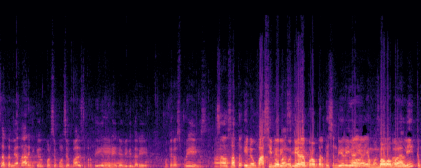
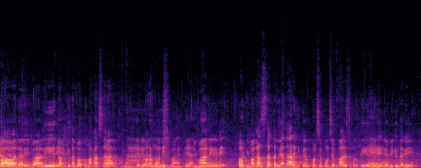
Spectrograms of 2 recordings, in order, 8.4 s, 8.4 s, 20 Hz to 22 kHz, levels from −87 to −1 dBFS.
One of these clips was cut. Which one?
first; 1 cut; at 4.2 s

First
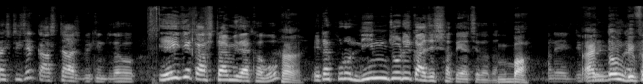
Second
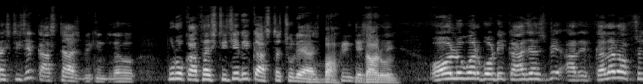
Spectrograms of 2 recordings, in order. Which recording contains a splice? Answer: first; 2 cuts; at 1.4 s, 5.4 s

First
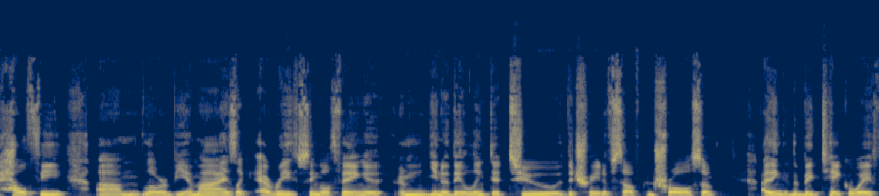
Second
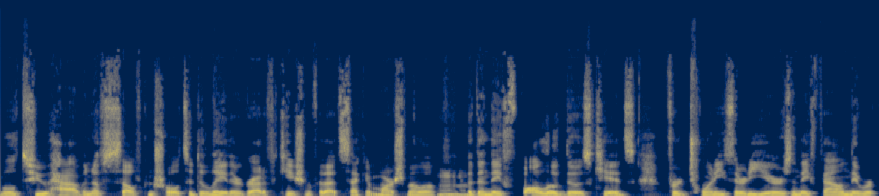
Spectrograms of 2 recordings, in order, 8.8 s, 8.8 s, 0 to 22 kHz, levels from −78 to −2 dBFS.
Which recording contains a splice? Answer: first; 1 cut; at 3.0 s

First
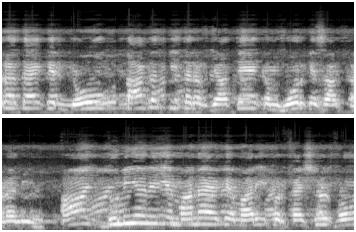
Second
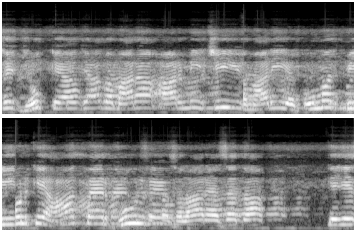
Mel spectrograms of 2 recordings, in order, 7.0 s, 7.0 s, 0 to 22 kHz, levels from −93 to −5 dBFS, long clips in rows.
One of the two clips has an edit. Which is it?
second; 4 cuts; at 0.8 s, 2.4 s, 3.7 s, 5.2 s

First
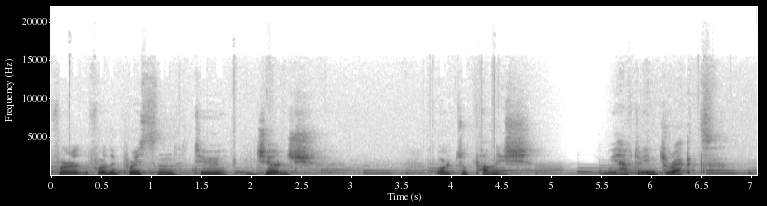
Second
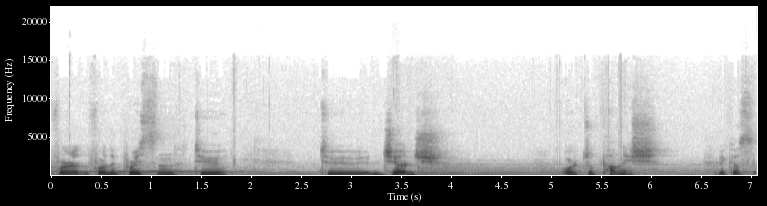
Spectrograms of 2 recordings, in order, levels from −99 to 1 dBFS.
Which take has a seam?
first; 2 cuts; at 2.0 s, 5.2 s

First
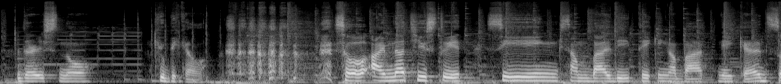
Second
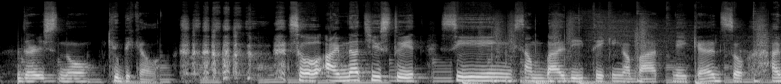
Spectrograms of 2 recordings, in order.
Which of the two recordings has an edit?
second; 1 cut; at 1.0 s

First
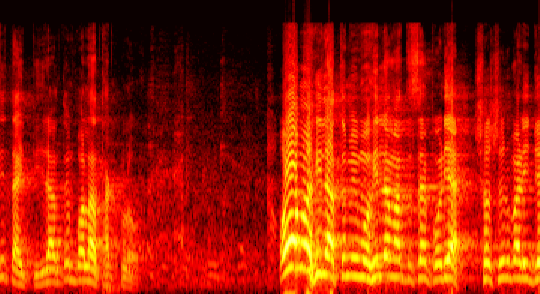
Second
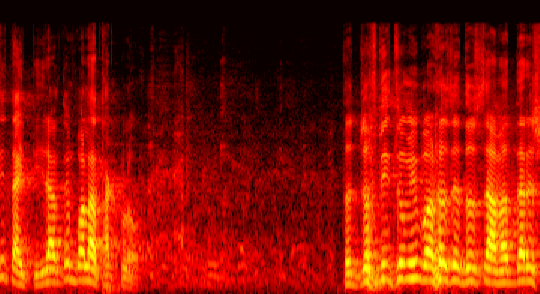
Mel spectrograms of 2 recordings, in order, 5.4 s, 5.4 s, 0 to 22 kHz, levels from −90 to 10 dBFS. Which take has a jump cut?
first; 1 cut; at 2.7 s

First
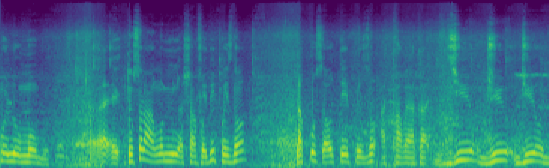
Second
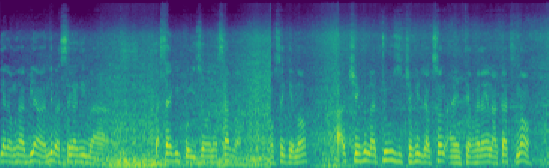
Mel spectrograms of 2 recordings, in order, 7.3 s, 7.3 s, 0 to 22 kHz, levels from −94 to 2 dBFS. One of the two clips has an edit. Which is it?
second; 1 cut; at 3.6 s

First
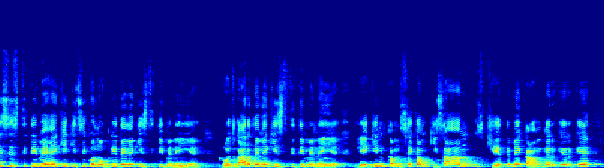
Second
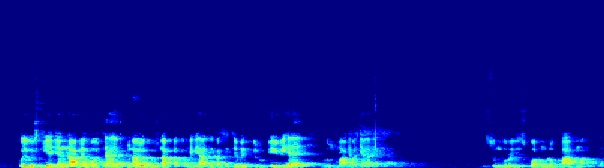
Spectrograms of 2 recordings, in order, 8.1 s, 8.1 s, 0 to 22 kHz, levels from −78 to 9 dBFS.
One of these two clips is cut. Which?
second; 1 cut; at 4.8 s

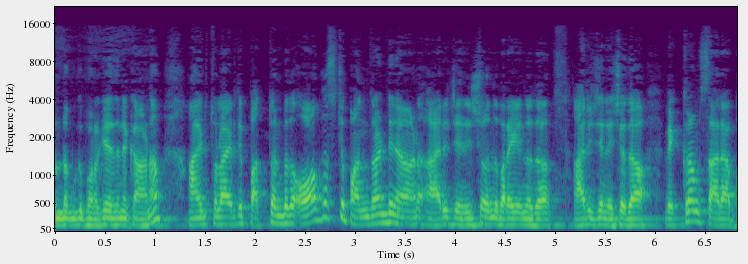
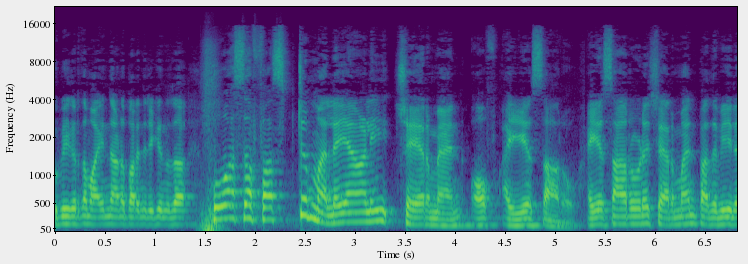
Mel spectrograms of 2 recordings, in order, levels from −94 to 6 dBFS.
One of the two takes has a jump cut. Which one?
second; 2 cuts; at 1.4 s, 5.2 s

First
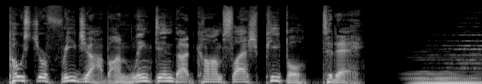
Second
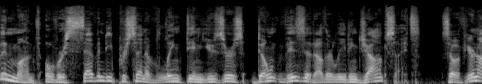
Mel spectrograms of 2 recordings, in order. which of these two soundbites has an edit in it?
first; 1 cut; at 3.7 s

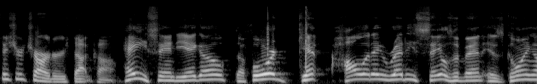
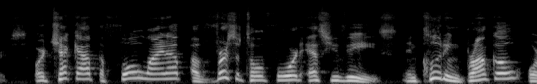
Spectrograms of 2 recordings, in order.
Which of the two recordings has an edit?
first; 1 cut; at 1.2 s

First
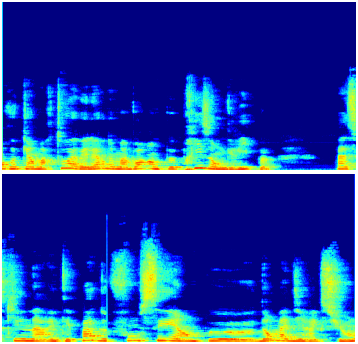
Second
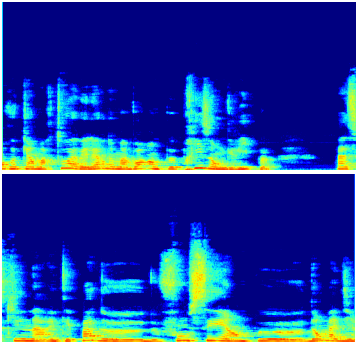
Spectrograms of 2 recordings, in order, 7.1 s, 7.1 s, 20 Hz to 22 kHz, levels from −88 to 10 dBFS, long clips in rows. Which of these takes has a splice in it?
first; 1 cut; at 4.6 s

